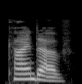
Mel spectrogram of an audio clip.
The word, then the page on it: kind of: British English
